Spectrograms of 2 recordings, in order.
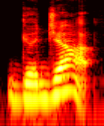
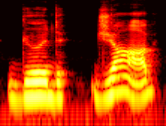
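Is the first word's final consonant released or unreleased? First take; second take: unreleased; released. First: The final consonant is held without air. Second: The final consonant is released with air. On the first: "don't release the air" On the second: "Instead of saying"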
